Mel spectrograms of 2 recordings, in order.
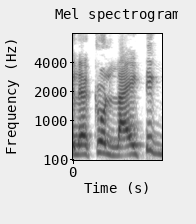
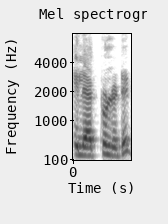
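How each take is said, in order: First: The third syllable has an 'eye' vowel, 'lie'. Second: The third syllable has a short 'i' vowel, 'lee'. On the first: "कुछ लोग इसको इलेक्ट्रोलाइटिक decomposition भी पढ़ते हैं" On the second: "इलेक्ट्रोलिटिक decomposition अपन पढ़ेंगे"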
